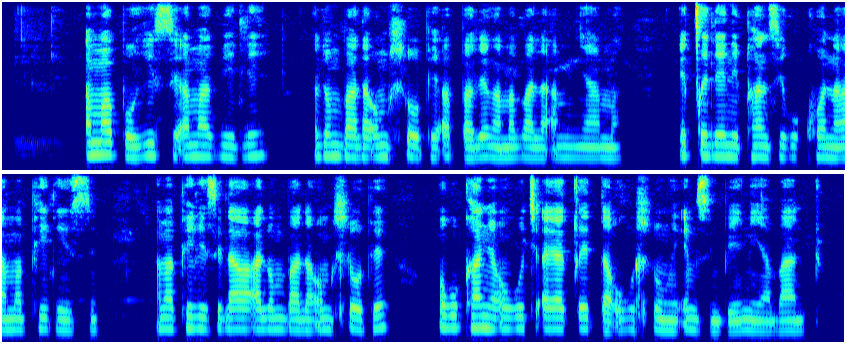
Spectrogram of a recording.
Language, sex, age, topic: North Ndebele, male, 36-49, health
